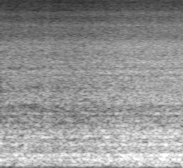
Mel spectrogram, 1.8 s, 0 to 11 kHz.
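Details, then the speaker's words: Coway AP-1008CH air purifier at full turbo fan speed: loud, smooth whoosh of air with the fan whine intensifying, and no ticking or rattle. This is normal fan noise. "now we are going full-tilt going up to turbo and as you can hear it is getting pretty loud now well you can really hear the loudness of it but you can hear the the whining of the fan is getting more intense"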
